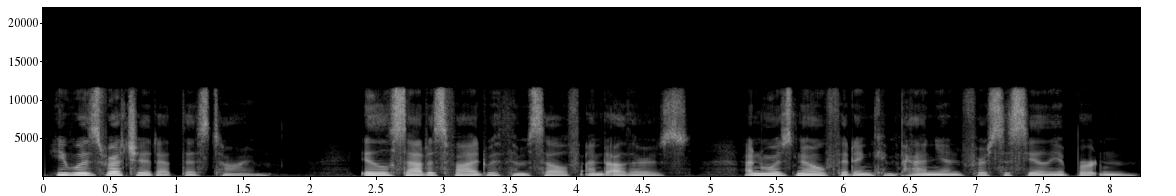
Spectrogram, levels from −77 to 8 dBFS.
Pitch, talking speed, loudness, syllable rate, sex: 165 Hz, 130 wpm, -18 LUFS, 4.4 syllables/s, female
